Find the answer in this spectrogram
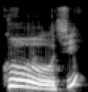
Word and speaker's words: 굳이: 이 치조음인 디귿이 반모음이 되는 이를 만나게 되면서 발음이 될 때는 우리가 어떻게 된다? 굳이? 이렇게 되는 거야. 굳이? 이렇게 된다.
